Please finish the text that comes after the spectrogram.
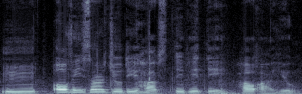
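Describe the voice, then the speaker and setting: An earnest young rabbit police officer played by a woman in an amateur radio play. Her voice is low for a woman and politely impatient, with faint noise in the recording. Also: mellow. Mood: polite, restrained. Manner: polite but impatient, hurried.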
